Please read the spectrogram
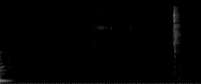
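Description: A pair of scissors giving a single sharp click near the end, as for a snip of wool yarn, after a faint rustle about a second in.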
